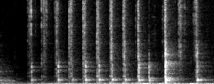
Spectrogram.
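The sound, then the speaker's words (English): A dull kitchen knife chopping red onion on a board, with many quick, evenly spaced cuts in a steady rhythm, faint and alone. “that knife needs help. Oh, yeah. That's a little bit of red onion.”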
